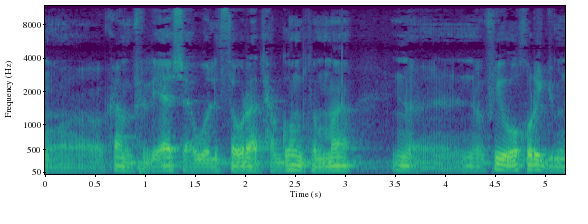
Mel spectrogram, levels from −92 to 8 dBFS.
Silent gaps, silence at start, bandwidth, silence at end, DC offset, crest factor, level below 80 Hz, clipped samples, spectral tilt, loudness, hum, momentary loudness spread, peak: none; 0 s; 12 kHz; 0 s; under 0.1%; 18 dB; -44 dBFS; under 0.1%; -7 dB/octave; -22 LUFS; none; 12 LU; -4 dBFS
